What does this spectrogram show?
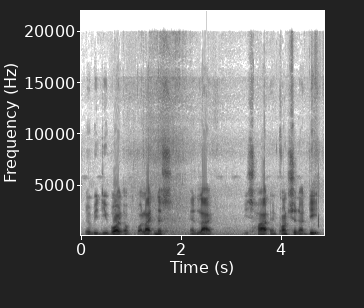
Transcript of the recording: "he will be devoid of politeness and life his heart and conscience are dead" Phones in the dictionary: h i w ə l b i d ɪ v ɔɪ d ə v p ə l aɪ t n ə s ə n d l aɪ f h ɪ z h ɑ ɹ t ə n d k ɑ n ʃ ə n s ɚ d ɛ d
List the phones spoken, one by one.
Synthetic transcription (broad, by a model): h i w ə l b i d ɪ v ɔɪ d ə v p ə l aɪ t n ə s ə n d l aɪ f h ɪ s h ɑ t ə n k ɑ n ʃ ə n ɚ d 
